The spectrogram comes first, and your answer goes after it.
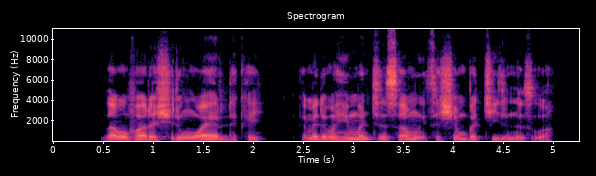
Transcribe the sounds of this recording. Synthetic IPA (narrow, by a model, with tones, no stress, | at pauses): zaː˦mu˨ɸaː˦ɽa˨ʃɪ˦ɽɪ˨ŋwaː˦jɐ˦rda˨kʰa˦˨j | ɡ̥ɐ˨me˦da˨mɐ˦ɦɪ˦mːɐ˦nt͡ʃɪ˨nsaː˦mʊ˨ŋʔɪ̰˦sɐ˦ʃɐ˦mbɐ˦t͡ʃːiː˦da̰˨nʊ̰˨sʼʊ̰˦wa̰ː˦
